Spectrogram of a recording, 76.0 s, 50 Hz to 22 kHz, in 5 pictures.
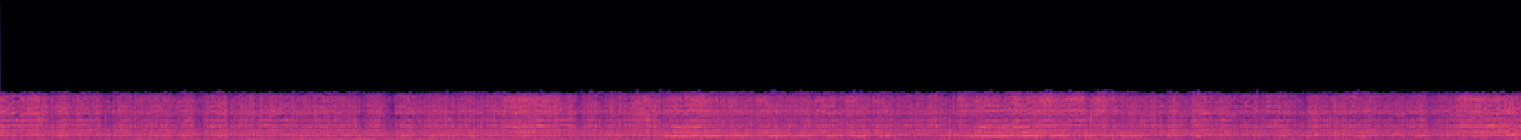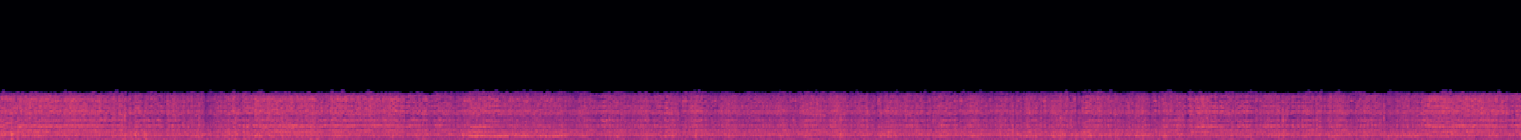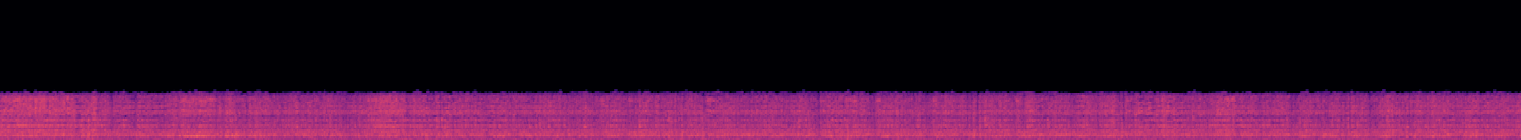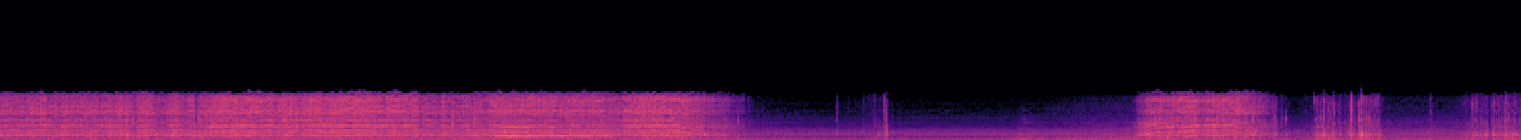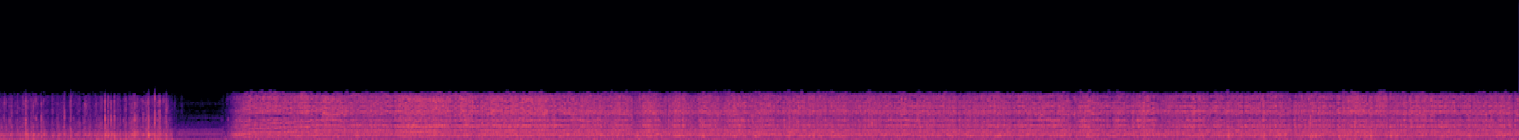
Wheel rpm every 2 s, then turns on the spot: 220, 220, 210, 210, 220, 210, 210, 210, 210, 210, 210, 210, 210, 210, 210, 220, 210, 210, 210, 210, 210, 210, 210, 210, 210, 200, 30, 0, 80, 20, 40, 110, 210, 210, 210, 210, 210, 210.
56-62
